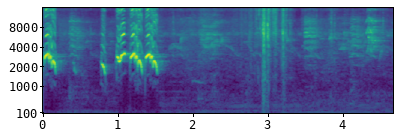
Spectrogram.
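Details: Active singing by an albino sooty-headed bulbul: rapid bubbly whistled notes that slur downward, repeated in a short burst, followed by a loud flutter of wings and quiet rustling.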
